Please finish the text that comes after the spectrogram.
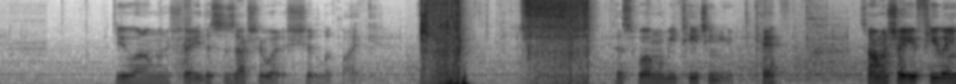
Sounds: Shuffling cards, Speech

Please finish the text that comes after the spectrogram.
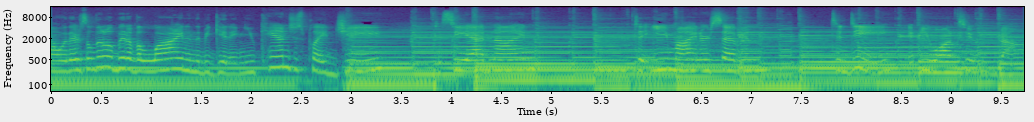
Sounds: Speech, Strum, Music, Musical instrument, Guitar, Plucked string instrument

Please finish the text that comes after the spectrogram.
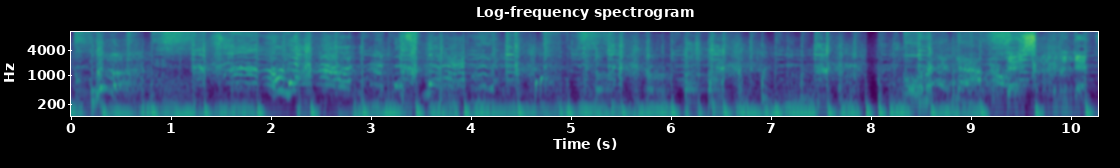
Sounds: Funk, Disco, Music

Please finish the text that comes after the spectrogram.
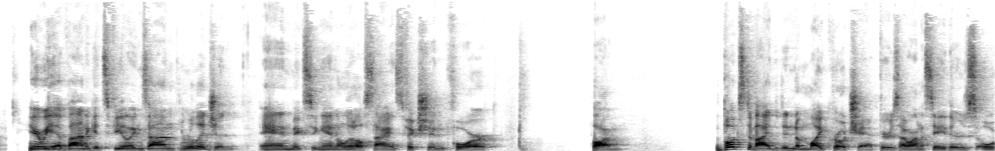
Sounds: Speech

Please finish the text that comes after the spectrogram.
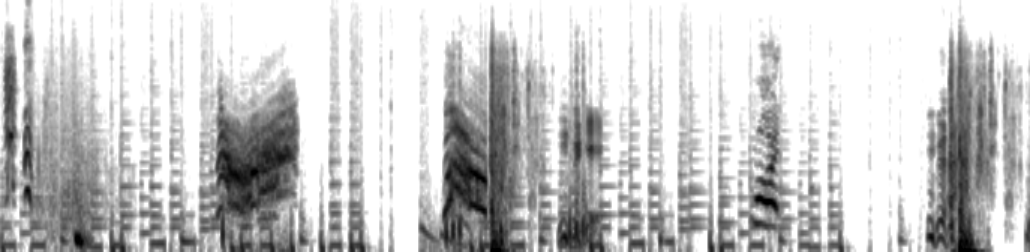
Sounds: Speech, Quack, Music

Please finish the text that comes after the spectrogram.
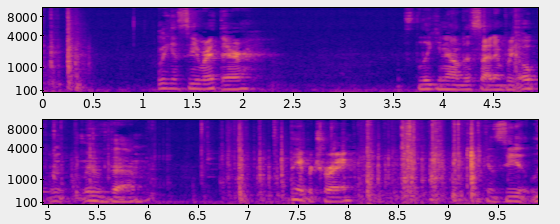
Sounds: Speech

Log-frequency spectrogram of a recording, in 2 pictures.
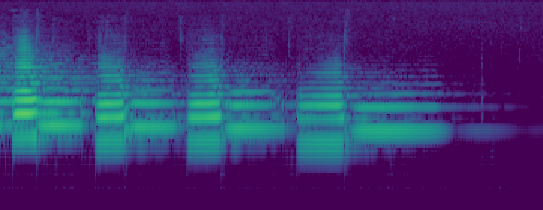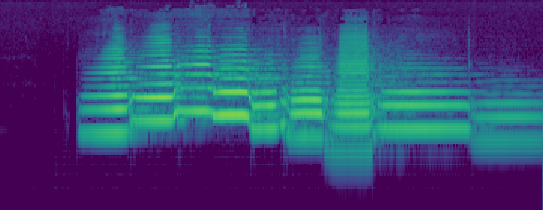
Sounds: playing french horn

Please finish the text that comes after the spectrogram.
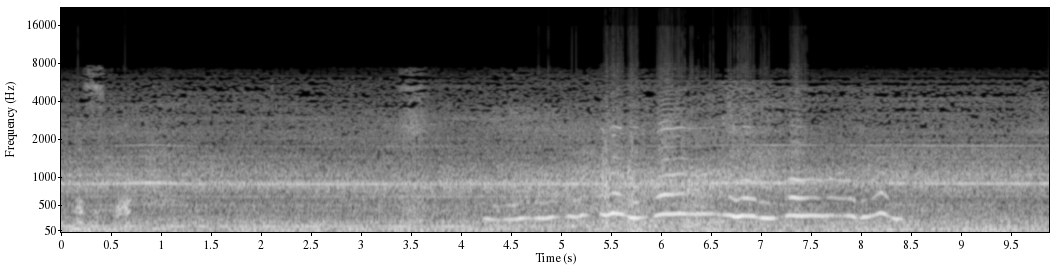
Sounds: Vehicle, Speech

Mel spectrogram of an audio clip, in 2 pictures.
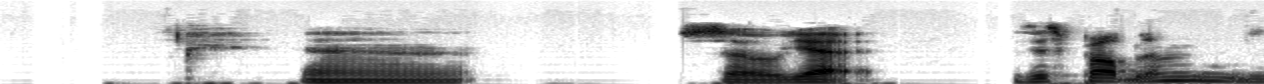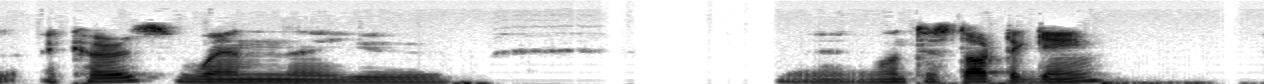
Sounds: Speech

